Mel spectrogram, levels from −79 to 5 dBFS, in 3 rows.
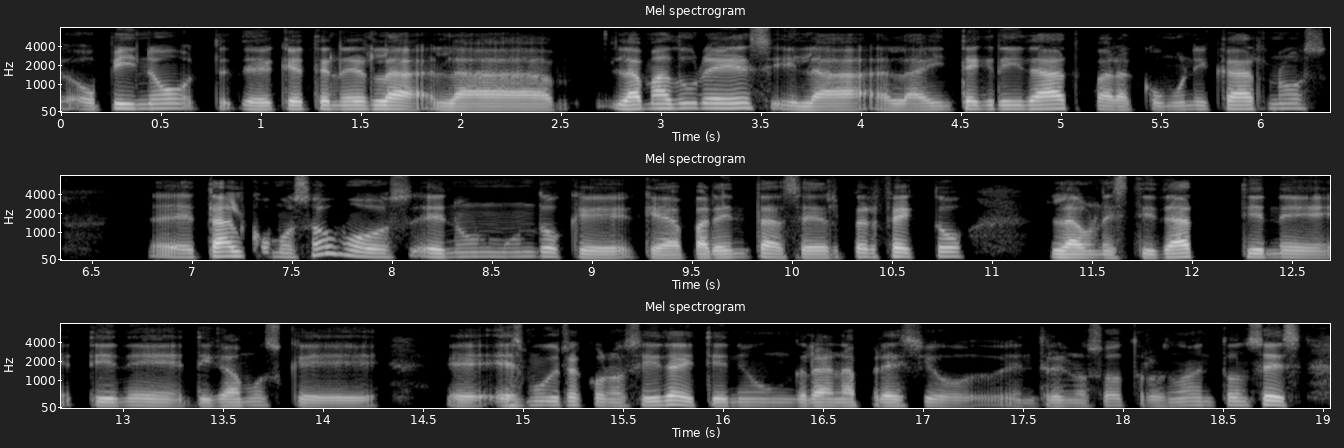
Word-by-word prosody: opino 155 +6 0
de - - -8
de 120 - +2
que 130 -1 +3
tener 135 0 +2
la 125 -4 +6
la 105 -2 +2 0.2
la 140 0 +4
madurez 165 +2 +2
y 120 - -3
la 110 -1 +1
la 105 0 -1
integridad 135 +4 +3
para 115 -3 0
comunicarnos, 135 +7 -2 0.4
eh, 130 - -2
tal 160 +1 +6
como 145 -4 -6
somos, 170 - -1
en 135 0 0
un 150 +1 -9
mundo 150 0 -3
que 115 -3 -1
que 110 - +2
aparenta 120 +3 +2
ser 115 0 -1
perfecto. 145 +2 +1 0.4
La 115 -1 +6
honestidad 115 +4 +3 0.2
tiene 120 -3 -1
tiene, 120 -3 -2
digamos 115 +2 -3
que, 95 -3 -4 0.3
eh, 105 -1 -2
es 115 -1 -1
muy 135 0 -3
reconocida 125 +2 0
y 130 - +2
tiene 115 0 -3
un 115 -1 -10
gran 115 0 0
aprecio 105 - -4
entre 100 +1 -8
nosotros, 105 +1 -9
¿no? 120 +2 -6
Entonces, 130 +2 0
120 Hz, 145 wpm, -23 LUFS, 110-140 Hz, 0.4 s, la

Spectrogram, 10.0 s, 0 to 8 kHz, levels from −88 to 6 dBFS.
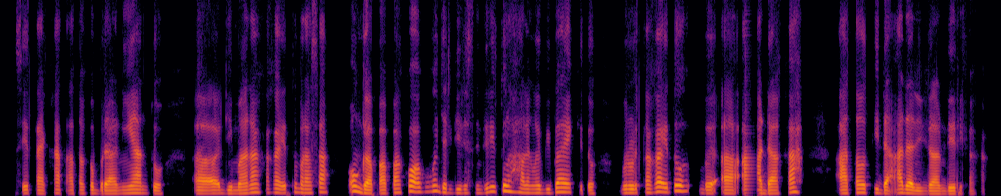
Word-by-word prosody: si 140 - -4
tekad 130 +2 -2
atau 130 +1 -6
keberanian 130 +2 0
tuh, 125 -2 -3 0.3
eee, 125 0 +4
di 130 0 -4
mana 165 +7 +2
Kakak 155 -2 -1
itu - - -14
merasa, 150 +4 +1 0.2
"Oh 215 - +5
nggak 140 -9 +5
papa 135 +5 +1
kok, 210 - +6
aku 190 - -14
kan - - -6
jadi 145 - -8
diri 145 - -7
sendiri 150 +6 -5
tuh 225 +1 +2
hal 160 -5 -2
yang - - -2
lebih 150 - -6
baik," 180 -1 +3
gitu. 125 0 -5 0.2
Menurut 150 +1 +1
Kakak 180 +3 +3
itu 225 +3 +3 0.2
be 130 - +1
a 130 -1 +2 0.2
adakah 130 +6 +2 0.4
atau 135 +4 +2
tidak 150 -2 +1
ada 150 -2 +4
di 115 -2 -3
dalam 115 -1 +3
diri, 120 +1 -1
Kakak? - - -17
145 Hz, 235 wpm, -23 LUFS, 130-160 Hz, 0.4 s, kok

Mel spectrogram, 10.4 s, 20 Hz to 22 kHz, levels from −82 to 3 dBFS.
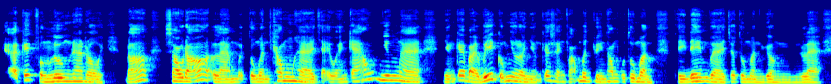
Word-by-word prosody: cả - - +2
các 230 0 +3
phần 145 -1 +1
lương 165 +1 +6
ra 165 -1 +1
rồi. 135 -4 -1 0.3
Đó, 175 +12 -1 0.2
sau 175 -2 +4
đó 220 +8 +3
là 140 -3 +1
m 140 +1 -3
tụi 140 - +1
mình 140 -2 -1
không 190 +4 +1
hề 140 -6 +1
chạy 135 - -6
quảng 140 +2 -4
cáo 235 +11 -3
nhưng 220 -2 +2
mà 155 -6 0 0.3
những 140 0 -4
cái 220 - +2
bài 135 -8 +3
viết 255 - +7
cũng 190 - 0
như 190 -3 +1
là 150 - +1
những 135 -1 -3
cái 210 - -2
sản 150 -5 -7
phẩm 150 +7 -7
bên 180 -3 0
truyền 145 -5 -3
thông 160 +1 -3
của 155 - -7
tụi 160 - +1
mình 145 -3 +2 0.4
thì 140 - +2
đem 170 +4 +3
về 135 -4 +1
cho 150 - -4
tụi 145 - -2
mình 130 -2 -3
gần 130 -2 -1 0.2
là 130 -1 -1
150 Hz, 260 wpm, -22 LUFS, 140-175 Hz, 0.4 s, viết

